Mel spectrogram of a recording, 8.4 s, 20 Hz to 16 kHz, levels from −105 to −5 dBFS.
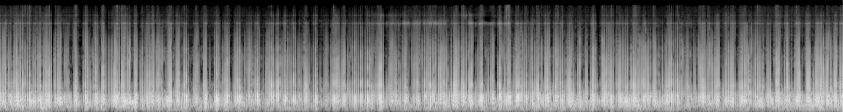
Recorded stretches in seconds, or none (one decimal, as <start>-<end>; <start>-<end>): none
